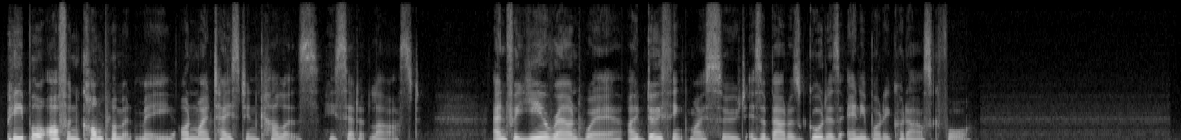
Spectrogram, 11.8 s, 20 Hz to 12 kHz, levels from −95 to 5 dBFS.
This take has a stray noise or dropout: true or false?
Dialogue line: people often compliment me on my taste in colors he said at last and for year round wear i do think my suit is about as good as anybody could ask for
false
